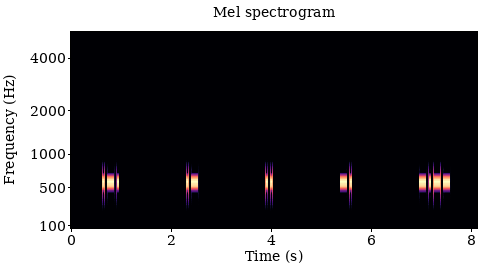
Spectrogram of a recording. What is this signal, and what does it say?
Morse code, heard as a keyed tone, about 25 wpm, spaced as for 6 wpm, 570 Hz. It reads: RAINY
